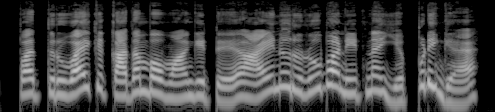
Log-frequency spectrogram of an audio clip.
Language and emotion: Tamil, angry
